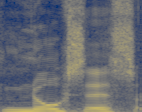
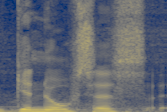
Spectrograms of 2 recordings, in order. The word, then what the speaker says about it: gnosis: The, the most common word for knowledge is gnosis or gnosis. If, uh, I don't know how a Greek would actually say it. Your Greek teachers tell you to pronounce the G, and I just think that sounds dumb.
